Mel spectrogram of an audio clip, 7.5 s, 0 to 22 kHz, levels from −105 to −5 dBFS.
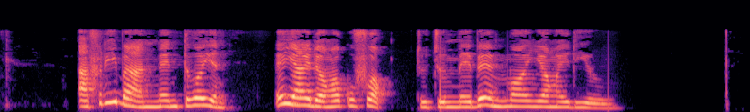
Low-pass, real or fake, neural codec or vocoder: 7.2 kHz; real; none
